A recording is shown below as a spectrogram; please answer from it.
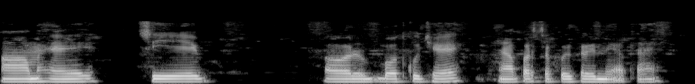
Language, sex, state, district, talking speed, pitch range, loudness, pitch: Hindi, male, Bihar, Kishanganj, 120 wpm, 130-140 Hz, -15 LUFS, 130 Hz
